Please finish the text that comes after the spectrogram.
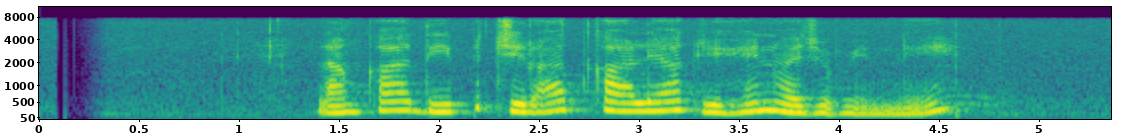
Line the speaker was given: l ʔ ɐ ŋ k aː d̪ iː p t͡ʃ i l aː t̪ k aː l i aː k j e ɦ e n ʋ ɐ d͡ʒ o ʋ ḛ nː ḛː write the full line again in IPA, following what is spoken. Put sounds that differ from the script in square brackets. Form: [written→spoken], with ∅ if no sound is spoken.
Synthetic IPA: l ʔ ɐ ŋ k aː d̪ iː p t͡ʃ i [l→ɾ] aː t̪ k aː l [i→j] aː k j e ɦ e n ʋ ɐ d͡ʒ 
